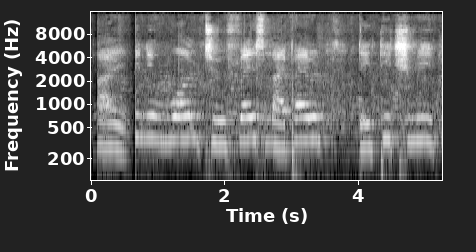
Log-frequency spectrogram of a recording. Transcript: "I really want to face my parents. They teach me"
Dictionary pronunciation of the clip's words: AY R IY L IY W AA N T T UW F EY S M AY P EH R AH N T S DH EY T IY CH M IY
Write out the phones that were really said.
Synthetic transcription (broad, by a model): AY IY N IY W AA N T T UW F EY S M AY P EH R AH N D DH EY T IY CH M IY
